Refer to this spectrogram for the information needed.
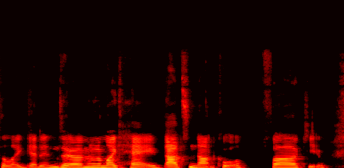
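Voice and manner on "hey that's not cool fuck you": put-on pissed-off, firm, slow, angry voice. Retelling their own reaction to a scene: imitating own angry reaction. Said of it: "that pissed me off".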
